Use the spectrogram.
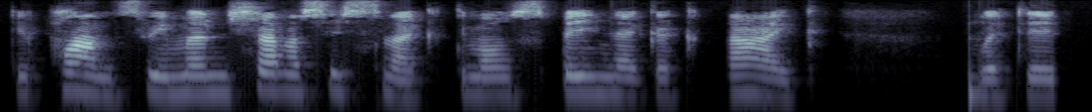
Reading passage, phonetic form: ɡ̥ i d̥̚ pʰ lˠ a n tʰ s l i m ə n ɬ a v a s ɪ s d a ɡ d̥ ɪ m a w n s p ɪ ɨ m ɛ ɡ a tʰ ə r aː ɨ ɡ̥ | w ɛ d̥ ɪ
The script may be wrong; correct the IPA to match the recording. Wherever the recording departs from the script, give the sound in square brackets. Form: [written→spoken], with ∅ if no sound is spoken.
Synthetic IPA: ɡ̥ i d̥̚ pʰ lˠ a n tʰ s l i m ə n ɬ a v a s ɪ s [d→n] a ɡ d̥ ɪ m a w n s p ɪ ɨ [m→n] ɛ ɡ a [tʰ→kʰ] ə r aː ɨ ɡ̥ | w ɛ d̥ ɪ

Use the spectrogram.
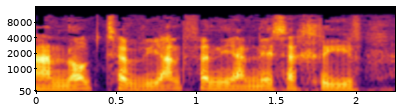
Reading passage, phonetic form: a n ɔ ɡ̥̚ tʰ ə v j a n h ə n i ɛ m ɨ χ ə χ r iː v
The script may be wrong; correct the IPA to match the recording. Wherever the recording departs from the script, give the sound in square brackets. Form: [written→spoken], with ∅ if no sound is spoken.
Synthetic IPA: a n ɔ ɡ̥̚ tʰ ə v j a n [h→f] ə n [i→j] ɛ [m→n] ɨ [χ→s] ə χ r iː v

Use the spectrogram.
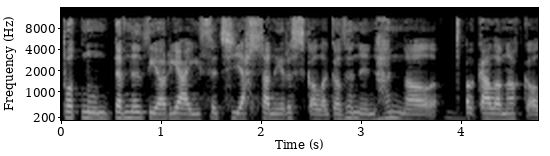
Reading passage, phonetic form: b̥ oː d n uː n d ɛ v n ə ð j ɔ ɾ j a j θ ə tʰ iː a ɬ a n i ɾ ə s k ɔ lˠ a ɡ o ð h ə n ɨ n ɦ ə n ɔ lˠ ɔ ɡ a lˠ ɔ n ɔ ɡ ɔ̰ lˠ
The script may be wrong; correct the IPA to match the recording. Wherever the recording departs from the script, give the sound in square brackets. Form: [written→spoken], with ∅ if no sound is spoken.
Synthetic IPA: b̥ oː d n uː n d ɛ v n ə ð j ɔ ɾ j a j θ ə tʰ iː a ɬ a n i ɾ ə s k ɔ lˠ a ɡ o ð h ə n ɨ n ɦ ə n ɔ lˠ ɔ ɡ a lˠ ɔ n ɔ ɡ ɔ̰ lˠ

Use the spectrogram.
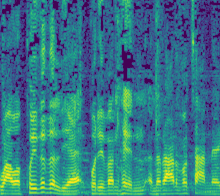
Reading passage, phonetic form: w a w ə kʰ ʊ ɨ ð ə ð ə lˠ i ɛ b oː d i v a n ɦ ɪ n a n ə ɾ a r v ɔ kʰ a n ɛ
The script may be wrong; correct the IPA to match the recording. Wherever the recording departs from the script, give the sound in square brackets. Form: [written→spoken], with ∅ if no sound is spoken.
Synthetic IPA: w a w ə [kʰ→pʰ] ʊ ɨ ð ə ð ə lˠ [i→j] ɛ b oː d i v a n ɦ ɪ n [a→ə] n ə ɾ a r v ɔ [kʰ→tʰ] a n ɛ

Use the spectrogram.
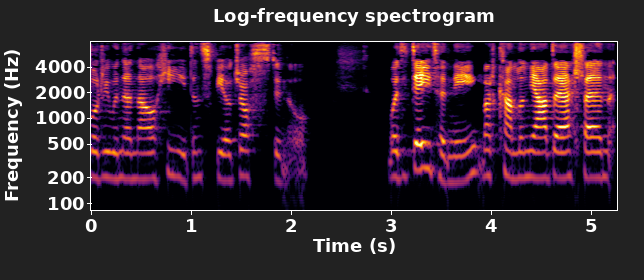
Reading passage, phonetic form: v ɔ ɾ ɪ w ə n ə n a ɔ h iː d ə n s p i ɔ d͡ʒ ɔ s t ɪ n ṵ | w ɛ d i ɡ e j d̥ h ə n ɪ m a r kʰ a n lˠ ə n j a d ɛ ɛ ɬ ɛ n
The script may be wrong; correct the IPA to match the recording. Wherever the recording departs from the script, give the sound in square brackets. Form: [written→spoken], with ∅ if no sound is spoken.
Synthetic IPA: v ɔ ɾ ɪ w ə n ə n a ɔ h iː d ə n s p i ɔ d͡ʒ ɔ s t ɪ n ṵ | w ɛ d i [ɡ→d] e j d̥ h ə n [ɪ→i] m a r kʰ a n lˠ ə n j a d ɛ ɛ ɬ ɛ n

